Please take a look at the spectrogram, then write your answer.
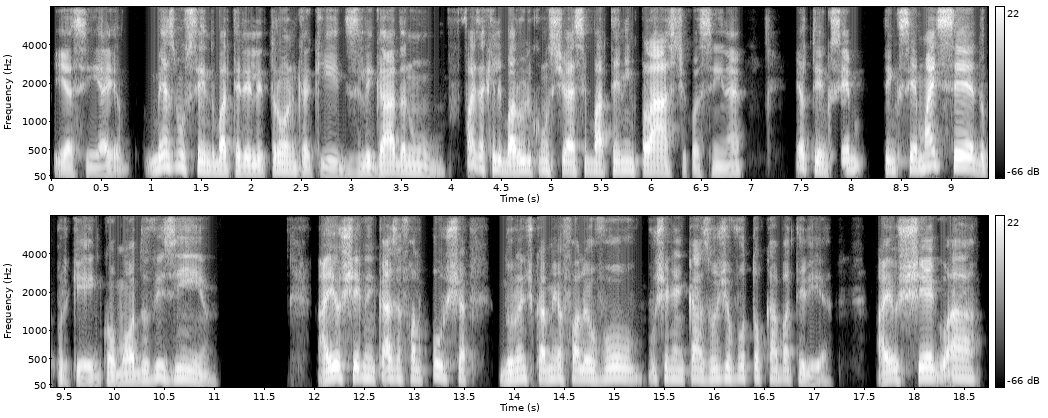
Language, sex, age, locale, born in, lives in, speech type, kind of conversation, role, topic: Portuguese, male, 50-54, pt-BR, Brazil, United States, conversation, advice, user, Por que sinto culpa e ansiedade no meu tempo livre?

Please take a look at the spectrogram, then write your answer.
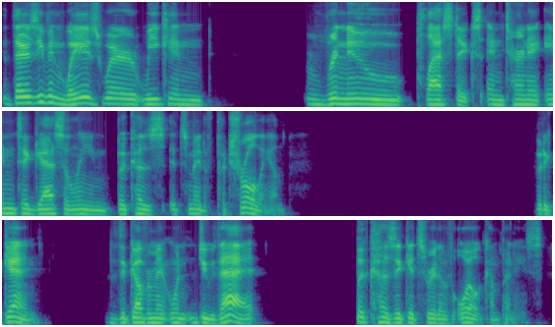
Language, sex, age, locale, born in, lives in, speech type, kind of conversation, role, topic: English, male, 40-44, en-US, United States, United States, conversation, unstructured, none, What concerns you most about the impact of climate change on our future?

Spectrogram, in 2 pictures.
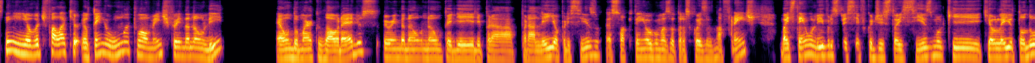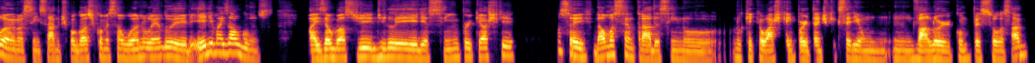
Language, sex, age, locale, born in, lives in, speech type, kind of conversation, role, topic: Portuguese, male, 30-34, pt-BR, Brazil, Spain, conversation, podcast, guest, Me conta uma técnica que ajuda na ansiedade?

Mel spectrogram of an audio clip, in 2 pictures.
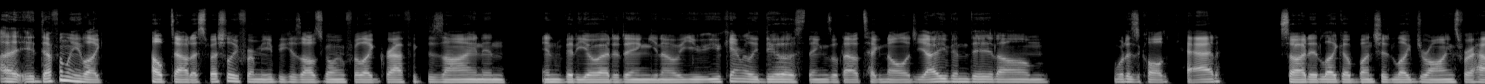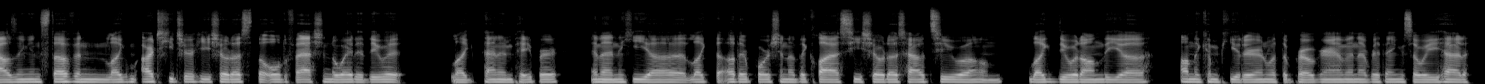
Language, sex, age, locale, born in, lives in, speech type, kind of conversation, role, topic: English, male, 20-24, en-US, United States, United States, conversation, unstructured, none, How has classroom technology helped or hindered your learning, and what moments shaped your view?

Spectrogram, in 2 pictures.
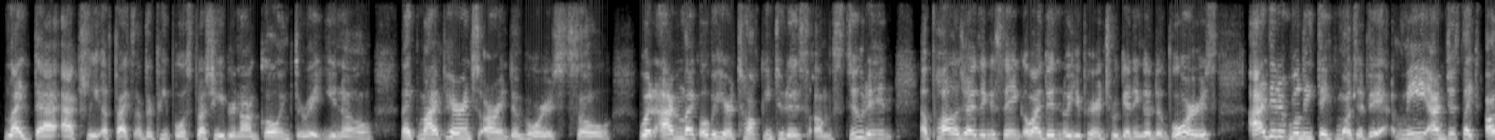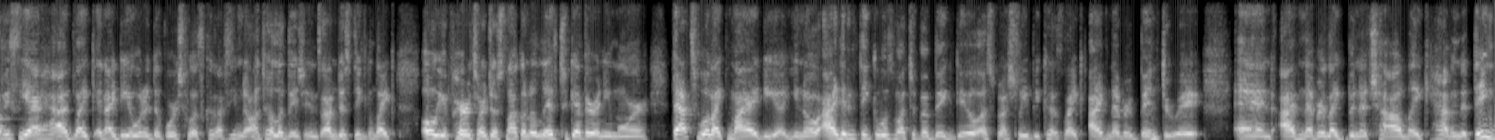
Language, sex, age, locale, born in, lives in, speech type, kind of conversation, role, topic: English, female, 20-24, en-US, United States, United States, conversation, podcast, guest, How have your childhood experiences shaped the person you are today?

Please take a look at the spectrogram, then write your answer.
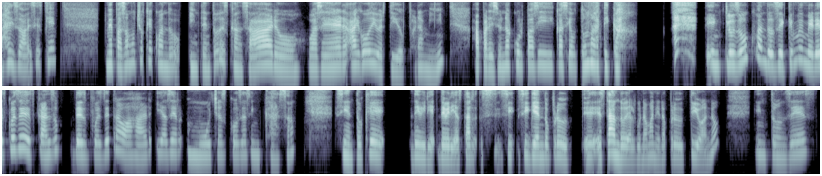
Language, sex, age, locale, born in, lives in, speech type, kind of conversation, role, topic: Spanish, female, 45-49, es-CO, Colombia, Italy, conversation, advice, user, ¿Por qué me siento culpable al descansar o divertirme?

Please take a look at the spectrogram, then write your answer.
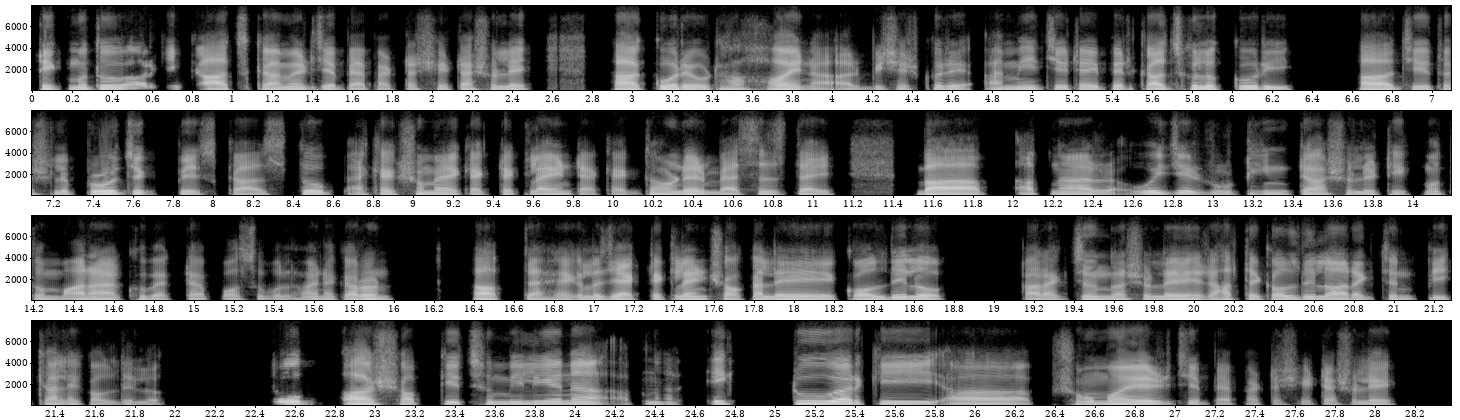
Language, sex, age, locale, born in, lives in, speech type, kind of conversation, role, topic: Bengali, male, 20-24, bn-BD, Bangladesh, Bangladesh, conversation, advice, user, কীভাবে একসঙ্গে অনেক কাজ জমে গেছে?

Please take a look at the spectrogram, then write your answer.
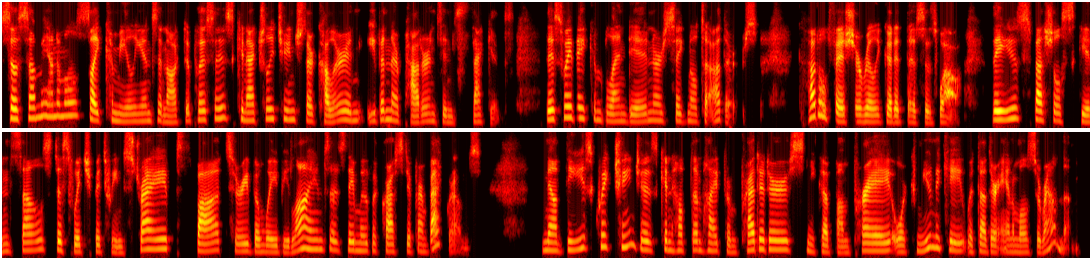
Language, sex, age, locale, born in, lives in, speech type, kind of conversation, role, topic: English, female, 45-49, en-US, United States, United States, read, expert-assistant, expert, How do animal patterns like stripes and spots help them survive?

